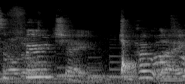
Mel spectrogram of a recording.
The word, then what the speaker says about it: Chipotle: One of these meals is called the cheesy chiplet bean. Cheesy what? Cheesy chiplet. How do you pronounce that? It's a food chain. Chipotle. Chipotle.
